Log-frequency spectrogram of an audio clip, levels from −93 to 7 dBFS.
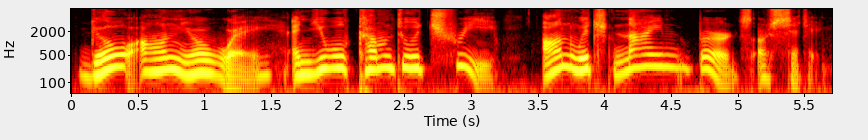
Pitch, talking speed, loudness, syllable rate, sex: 190 Hz, 180 wpm, -17 LUFS, 3.8 syllables/s, male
